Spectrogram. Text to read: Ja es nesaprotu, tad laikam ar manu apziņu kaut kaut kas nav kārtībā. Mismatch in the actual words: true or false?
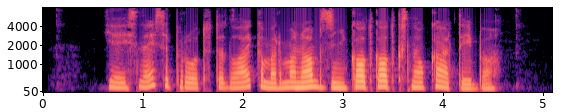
false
